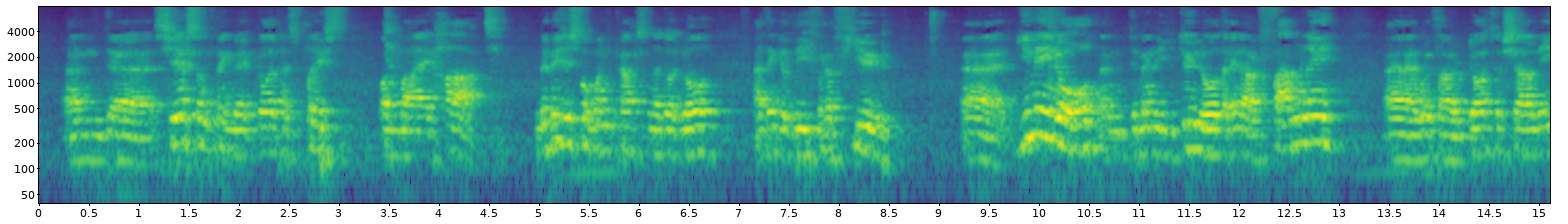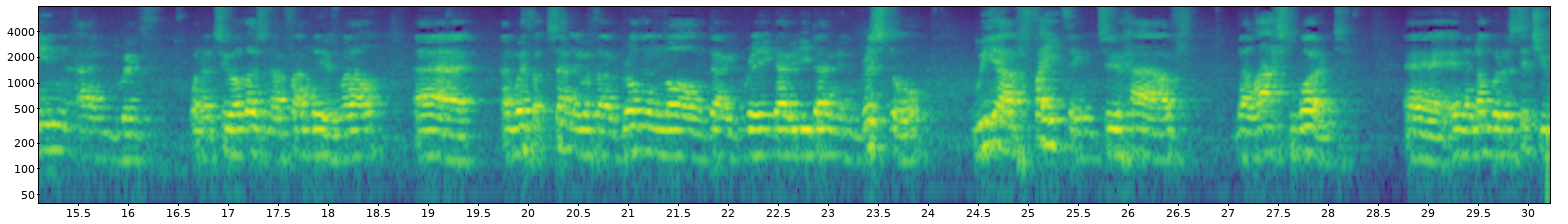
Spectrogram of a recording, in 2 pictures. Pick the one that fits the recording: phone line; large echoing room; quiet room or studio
large echoing room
